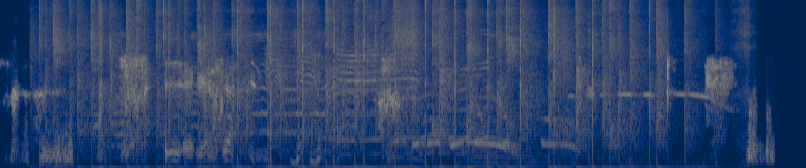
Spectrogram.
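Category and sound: crowd, applause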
